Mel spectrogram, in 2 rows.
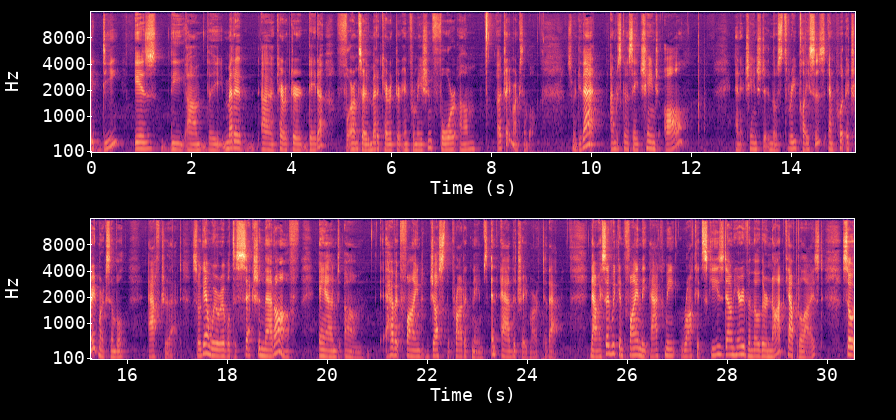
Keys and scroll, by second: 9.0 alt+z.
